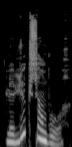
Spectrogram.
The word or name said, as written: Luxembourg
